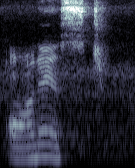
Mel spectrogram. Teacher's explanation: the sound of H is not used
